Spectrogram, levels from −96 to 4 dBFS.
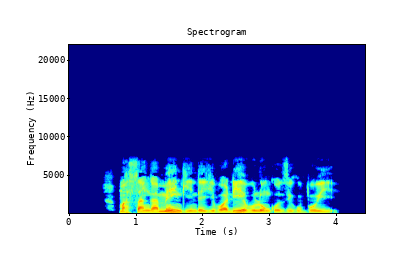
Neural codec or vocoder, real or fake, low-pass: none; real; 7.2 kHz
